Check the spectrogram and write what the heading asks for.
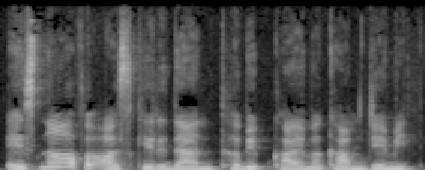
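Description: A woman's voice: sits high, moderate pace, close to an everyday voice. A woman voicing a jovial middle-aged male army doctor, playfully formal.

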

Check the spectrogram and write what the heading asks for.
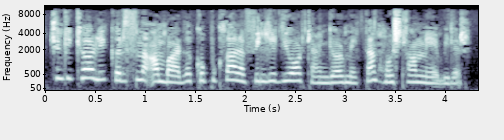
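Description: A woman's voice: on the high side, a little fast. Woman voicing a cold, threatening young ranch wife. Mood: mocking.

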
